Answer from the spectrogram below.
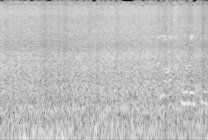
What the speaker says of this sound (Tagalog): Ang lakas po ng tubig ngayon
